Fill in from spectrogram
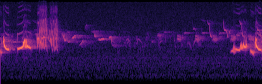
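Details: Eurasian blackbird singing in Castricum, the Netherlands: a short fluted phrase and scratchy burst, then thin high twittering, and the fluted whistles return at the end.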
